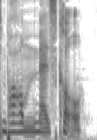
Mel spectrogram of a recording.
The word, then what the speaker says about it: Paul Mescal: Cause I feel like, and I so badly want to say Paul Mescal, but it's, or Paul Mez. Yeah. Paul Mescal, but it's Paul Mescal. Cause she found out from Andrew Scott, that is how you say his name.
